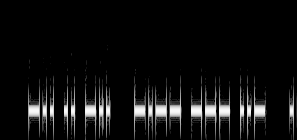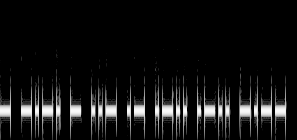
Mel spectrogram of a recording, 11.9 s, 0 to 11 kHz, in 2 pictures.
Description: Morse code, heard as a keyed tone, about 17 wpm, 700 Hz. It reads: DID YOU ACTUALLY
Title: Sentences from Top 1000 Words - Review Part 4 - 17wpm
